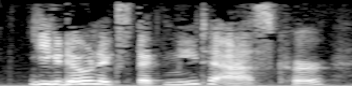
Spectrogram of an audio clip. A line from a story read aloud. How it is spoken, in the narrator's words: giggled Amy McAllister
